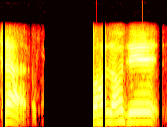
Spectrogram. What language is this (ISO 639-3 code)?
mai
